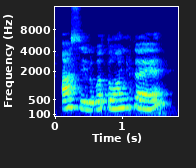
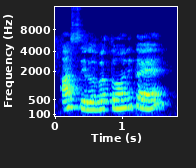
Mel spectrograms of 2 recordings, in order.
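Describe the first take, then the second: No difference in how they are said.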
